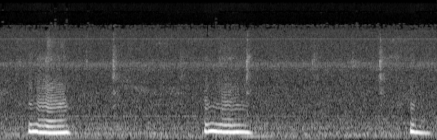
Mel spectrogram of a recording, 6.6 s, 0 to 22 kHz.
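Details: Sleeping domestic cat named Gnusmas, recorded in August 2020, gives three low, droning snores with a slightly whiny, humming tone, spaced about three seconds apart in a quiet room.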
